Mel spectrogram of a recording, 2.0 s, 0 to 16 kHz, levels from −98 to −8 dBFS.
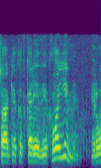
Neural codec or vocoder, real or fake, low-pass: none; real; 7.2 kHz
